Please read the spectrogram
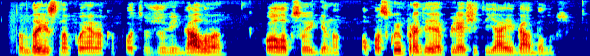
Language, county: Lithuanian, Kaunas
